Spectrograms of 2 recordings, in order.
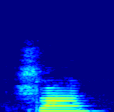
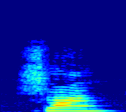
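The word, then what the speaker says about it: slán: And seeing how all this time we've become friends, we'll do the informal goodbye, which is just simply shlan, shlan.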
